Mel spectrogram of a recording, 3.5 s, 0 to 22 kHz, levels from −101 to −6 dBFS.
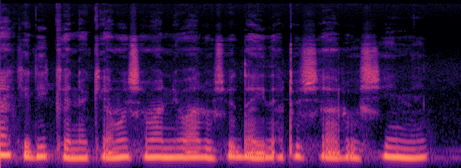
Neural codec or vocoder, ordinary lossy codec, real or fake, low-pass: none; none; real; none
